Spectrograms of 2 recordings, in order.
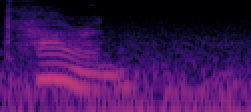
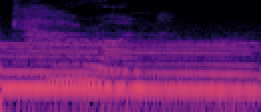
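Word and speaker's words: Charon: is a little off the name you heard wasn't Karen it was c h a r o n as in Caron the ferryman of the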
